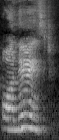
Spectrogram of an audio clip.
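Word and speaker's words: honest: ठीक है, अब नेक्स्ट देखिए ऑनेस्ट. देखिए ये जो हमने लिखा हुआ है स्टूडेंट, इसमें हमारा एच साइलेंट रहता है, इसको हम क्या रीड करते हैं? ऑनेस्ट.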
